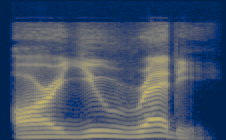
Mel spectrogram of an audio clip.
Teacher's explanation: Rising tone shows a question.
